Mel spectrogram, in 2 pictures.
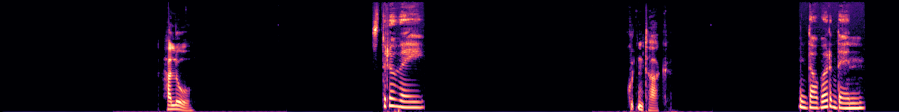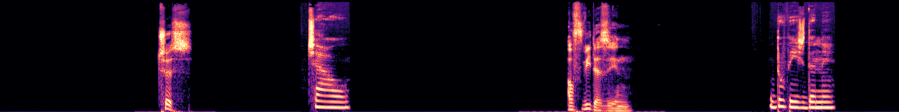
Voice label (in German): bulgarisch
